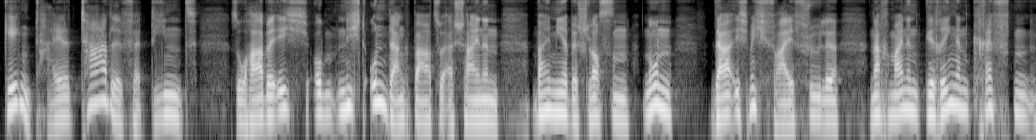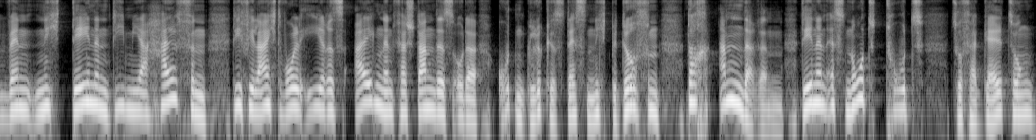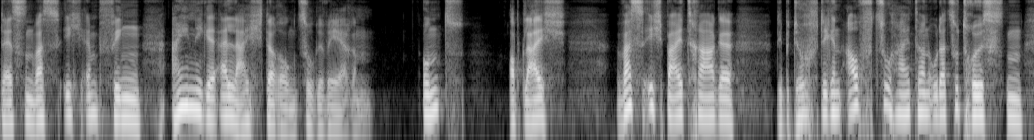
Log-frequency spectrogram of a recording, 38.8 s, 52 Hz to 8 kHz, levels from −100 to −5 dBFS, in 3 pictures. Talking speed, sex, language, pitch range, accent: 105 wpm, male, German, 110-155 Hz, German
